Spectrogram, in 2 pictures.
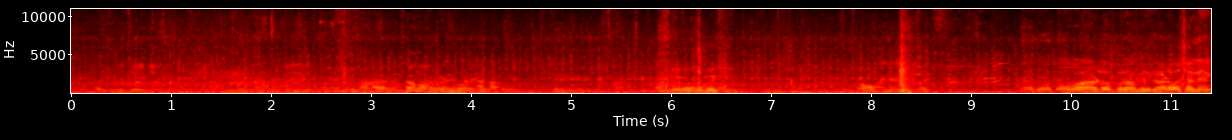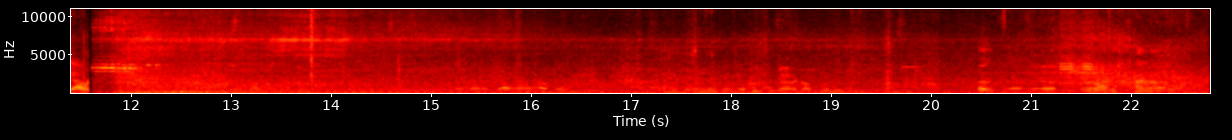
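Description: Several men talk loudly and excitedly close by.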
